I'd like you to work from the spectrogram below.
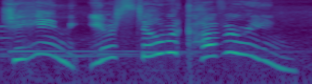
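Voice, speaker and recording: Little floating companion, piping childlike squeak, lively intonation, loyal and indignant, game cutscene. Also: female voice, unhurried, over music, heavily acted. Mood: exasperated, worried. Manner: blunt, emphatic, protective.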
